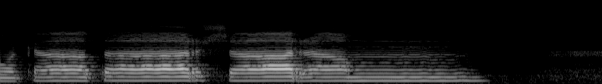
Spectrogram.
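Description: A woman's voice chanting a mantra on steady, held notes: two short phrases and then one long sustained note that ends about five seconds in.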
